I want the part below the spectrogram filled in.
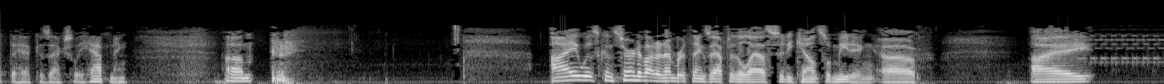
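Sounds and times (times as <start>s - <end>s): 
speech: 0.0s - 3.1s, 5.5s - 9.4s, 10.3s - 11.0s
telephone ringing for an incoming call to a radio call-in show: 10.3s - 11.6s.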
